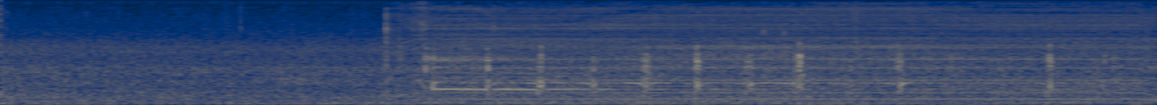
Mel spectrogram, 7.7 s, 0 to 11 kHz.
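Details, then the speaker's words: 2005 Land Rover Freelander TD4 in limp mode with code P1260: in-tank fuel pumps compared by amp draw, old weak pump then new pump, which runs with a completely different sound; steady low hum with faint whine; weak old pump blamed, filter also replaced. "now the new pump the second this is the new pump let me see the difference and even the way the pump runs is completely different sound and everything so I'm pretty much convinced that our problem was the pump"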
